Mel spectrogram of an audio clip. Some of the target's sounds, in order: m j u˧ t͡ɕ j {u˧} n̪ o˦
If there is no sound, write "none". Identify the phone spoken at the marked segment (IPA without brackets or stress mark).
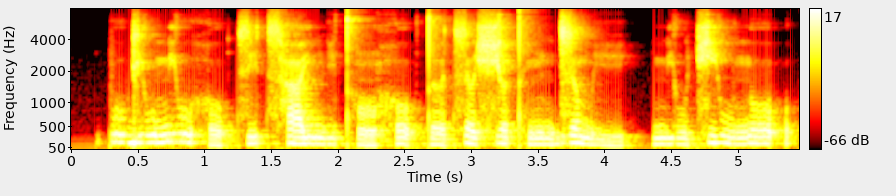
u˥˧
